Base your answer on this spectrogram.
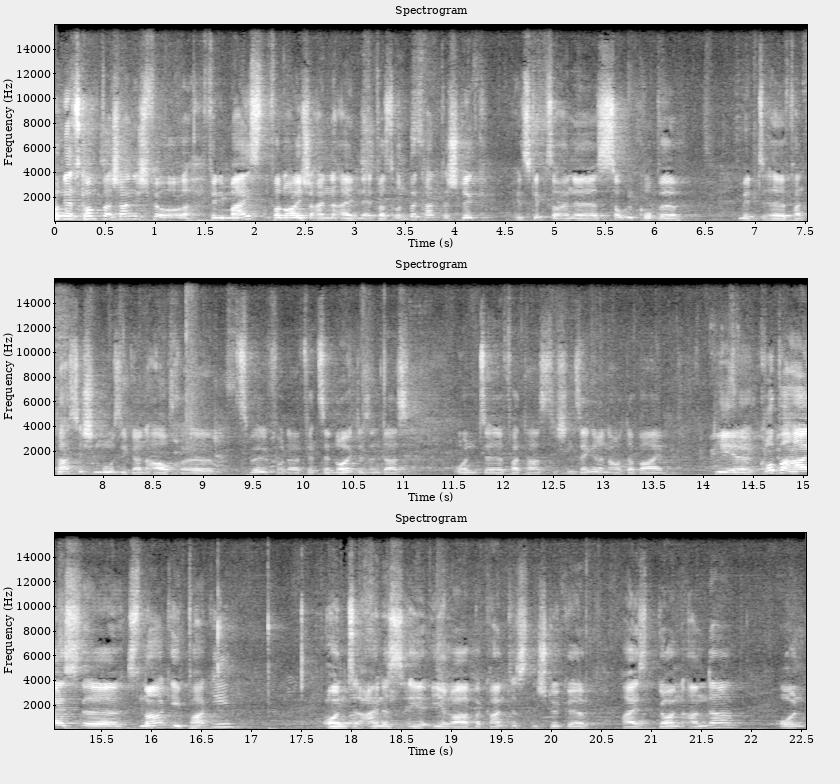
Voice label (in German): Ansage, Konzert; Boemundhof, Saarburg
